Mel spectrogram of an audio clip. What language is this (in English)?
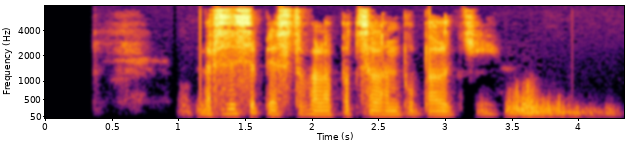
Czech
